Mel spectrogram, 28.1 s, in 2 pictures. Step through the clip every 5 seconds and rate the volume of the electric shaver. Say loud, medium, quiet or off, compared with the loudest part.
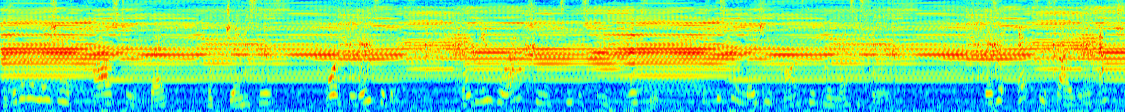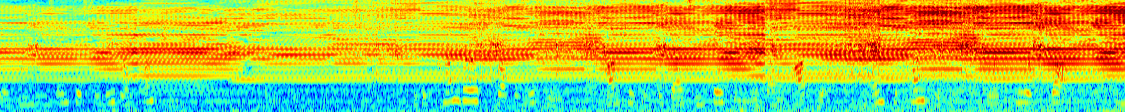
medium, medium, medium, medium, loud, loud.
